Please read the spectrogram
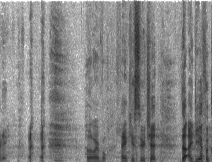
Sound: laughs

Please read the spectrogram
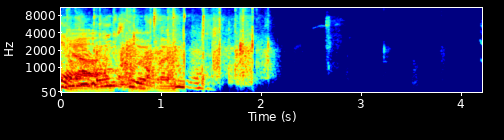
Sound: applause

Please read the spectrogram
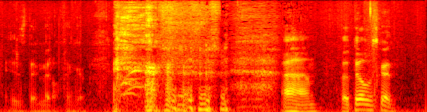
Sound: laughter

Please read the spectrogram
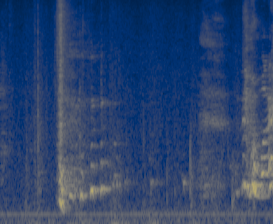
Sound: laughing

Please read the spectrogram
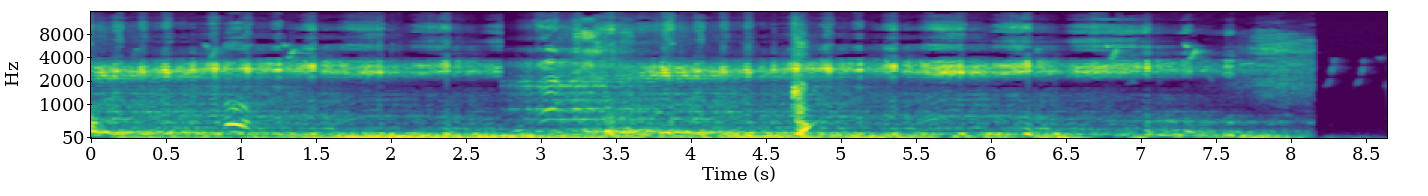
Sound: ghostly Evil Cackle

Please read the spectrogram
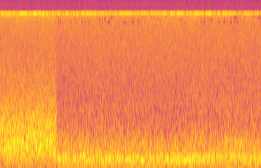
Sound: wind howling

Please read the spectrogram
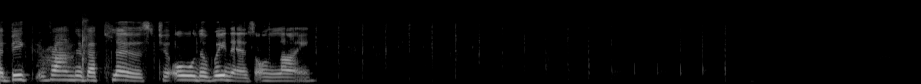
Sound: applause

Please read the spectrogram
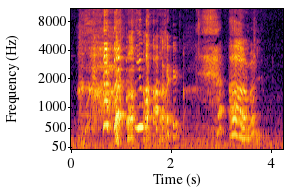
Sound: both laughing

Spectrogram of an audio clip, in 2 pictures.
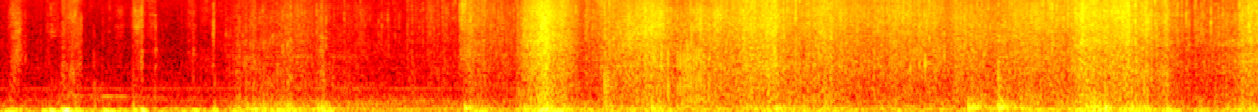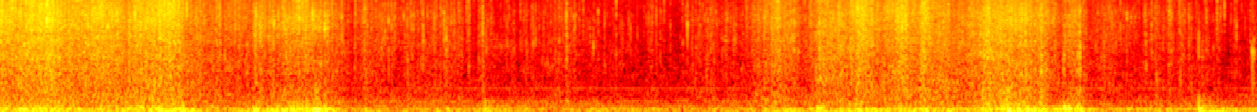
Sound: sounds of crinkling produce bag

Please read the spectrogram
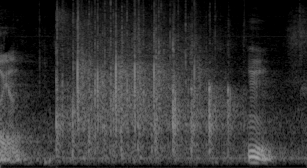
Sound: audience applauding

